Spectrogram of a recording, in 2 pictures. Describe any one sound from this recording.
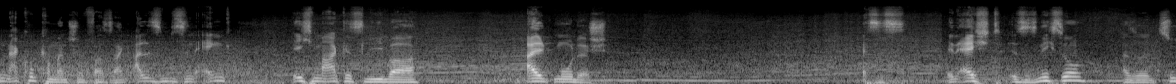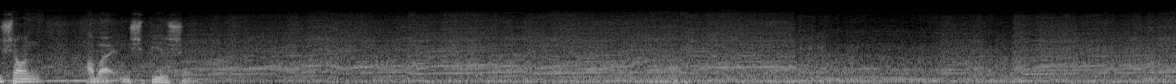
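A racing car engine screams at high revs, rising through the gears and dropping sharply under braking.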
